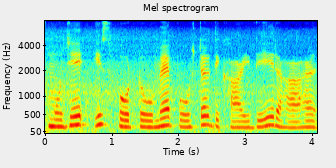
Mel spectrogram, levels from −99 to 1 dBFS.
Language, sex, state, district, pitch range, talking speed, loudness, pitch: Hindi, female, Madhya Pradesh, Umaria, 170-215 Hz, 130 wpm, -16 LUFS, 180 Hz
